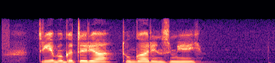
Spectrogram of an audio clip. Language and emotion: Russian, neutral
